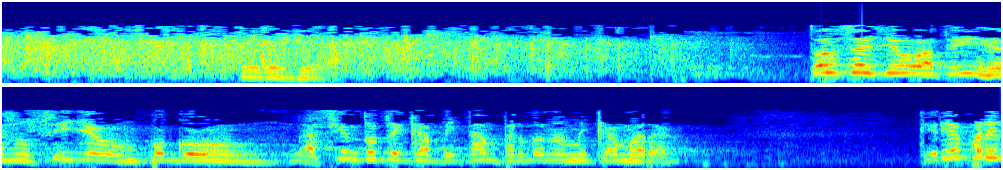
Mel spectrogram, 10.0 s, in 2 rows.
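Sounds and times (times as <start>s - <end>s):
audience applause: 0.0s - 3.8s
speech: 1.2s - 1.8s, 4.0s - 8.5s, 9.6s - 9.9s.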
